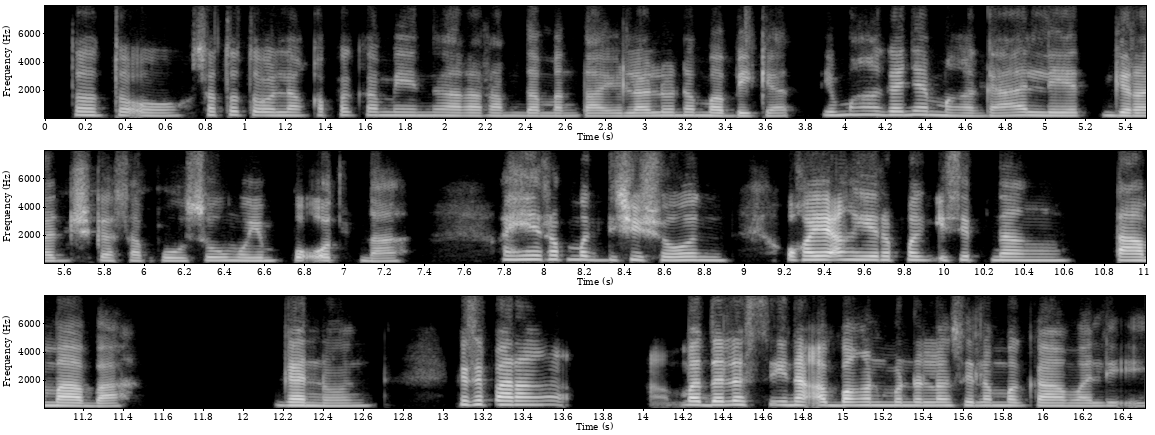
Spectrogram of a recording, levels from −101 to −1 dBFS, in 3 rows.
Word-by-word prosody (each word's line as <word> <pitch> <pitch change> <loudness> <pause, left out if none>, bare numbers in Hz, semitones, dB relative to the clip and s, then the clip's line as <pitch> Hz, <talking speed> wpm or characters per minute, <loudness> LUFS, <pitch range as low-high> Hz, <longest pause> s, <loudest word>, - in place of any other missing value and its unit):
totoo, 220 -4 -4
sa 245 - -6
totoo 245 -2 -5
lang 225 - -3
kapagka 235 +1 -7
may 225 -1 -6
nararamdaman 200 -2 -5
tayo 190 0 -3
lalo 205 +2 -1
na 225 - -2
mabigat, 195 -1 -3 0.2
'yong 235 - -5
mga 265 0 -4
ganyan 260 -1 -3
mga 200 -3 -5
galit, 215 +1 -2
grudge 200 -2 +1
ka 215 - -2
sa 200 - -6
puso 200 +2 -3
mo, 215 - -3
'yong 205 0 -5
poot 215 0 -1
na 185 0 -4 0.6
ang 275 - +3
hirap 290 0 +2
magdesisyon 240 -3 +1 0.3
o - - +3
kaya 265 0 +10
ang 270 - -1
hirap 255 -1 +2
mag-isip 255 -1 -1
ng 230 -2 -1 0.2
tama 220 -3 +6
ba, 185 0 0 0.8
ganun. 200 -3 +1 0.4
Kasi 275 - +4
parang 270 -1 +4 0.6
madalas 255 +1 +4
inaabangan 235 -2 +4
mo 230 - 0
na 225 - 0
lang 225 - +1
silang 220 -1 -3
magkamali 200 -1 -1
220 Hz, 165 wpm, -24 LUFS, 205-245 Hz, 0.8 s, kaya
